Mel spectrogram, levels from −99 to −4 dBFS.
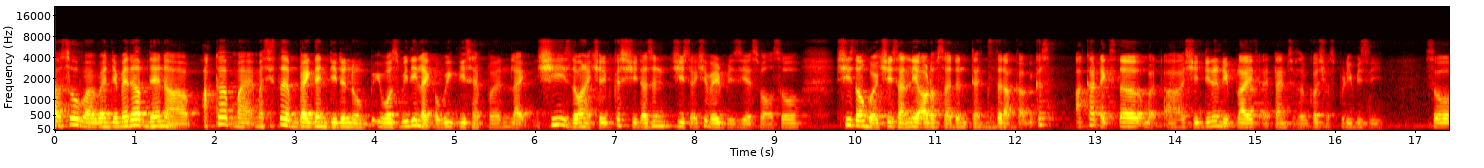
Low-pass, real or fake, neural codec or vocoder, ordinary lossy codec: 7.2 kHz; real; none; none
